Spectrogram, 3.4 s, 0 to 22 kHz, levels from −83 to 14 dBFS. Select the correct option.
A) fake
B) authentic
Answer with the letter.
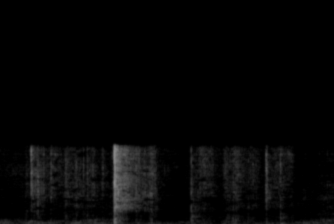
A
